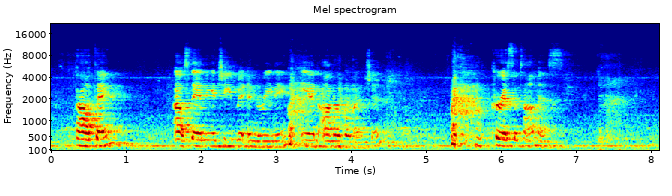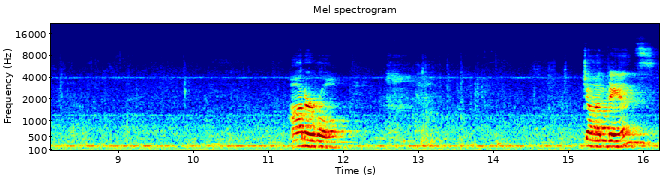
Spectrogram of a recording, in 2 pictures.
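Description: A woman reads out over a loudspeaker in a large echoing hall.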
